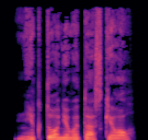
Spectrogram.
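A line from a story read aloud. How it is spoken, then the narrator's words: Barely audible reply. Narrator (Russian): еле слышно ответил Николай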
